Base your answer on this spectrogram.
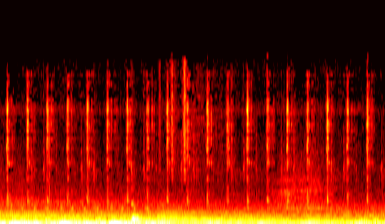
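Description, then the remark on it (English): A countdown clock ticks steadily and quickly for a quiz contestant's final question, each sharp tick evenly spaced, layered over a low, tense sustained music bed with no one speaking. “Okay, start the clock.”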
